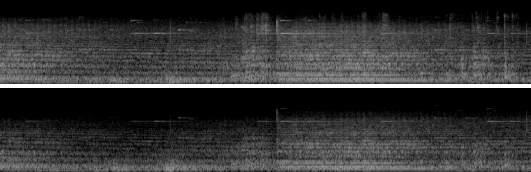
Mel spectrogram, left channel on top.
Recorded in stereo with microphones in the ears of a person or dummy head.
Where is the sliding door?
70° left (ahead or behind).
